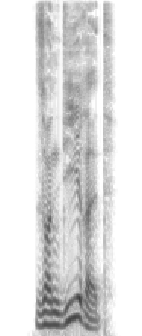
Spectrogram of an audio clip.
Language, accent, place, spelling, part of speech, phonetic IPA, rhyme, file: German, Germany, Berlin, sondieret, verb, [zɔnˈdiːʁət], -iːʁət, De-sondieret.ogg
- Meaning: second-person plural subjunctive I of sondieren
